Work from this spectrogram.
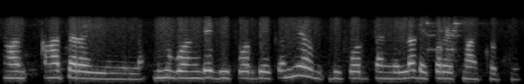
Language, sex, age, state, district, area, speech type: Kannada, female, 18-30, Karnataka, Gadag, rural, conversation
